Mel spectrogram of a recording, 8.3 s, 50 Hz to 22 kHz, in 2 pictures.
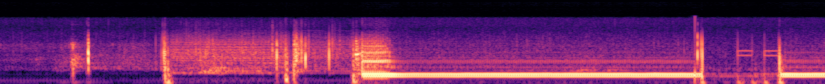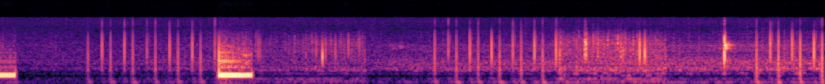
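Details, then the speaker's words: New York test line on dial 09, with three touchtone tests over an old dial tone: the steady tone cuts out and returns in short bursts amid clicks. Speaker attributes it to a loose connection. "Loose connection there."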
